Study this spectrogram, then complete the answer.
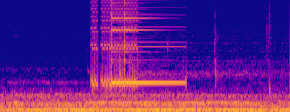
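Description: A short electronic chime sounds as a game character gulps an air bubble.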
